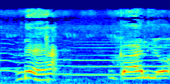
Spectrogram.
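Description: A young man's voice making dog-like whining, howling cries in imitation of an animal: two short bending cries, one near the start and one just before the end.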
